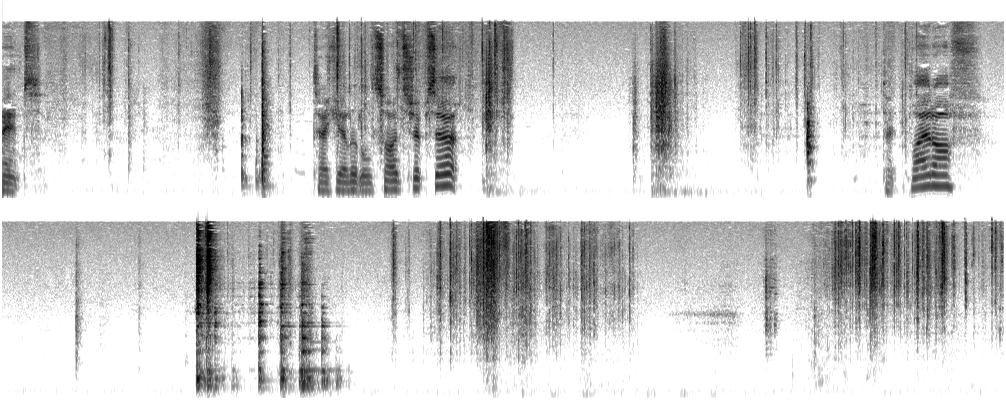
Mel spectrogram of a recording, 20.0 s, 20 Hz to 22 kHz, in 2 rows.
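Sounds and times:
baking paper rustling: 0:00.3 - 0:05.2, 0:06.6 - 0:09.2, 0:13.9 - 0:16.4, 0:18.0 - 0:20.0.

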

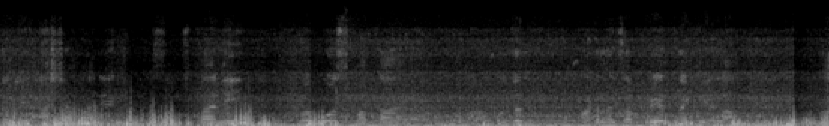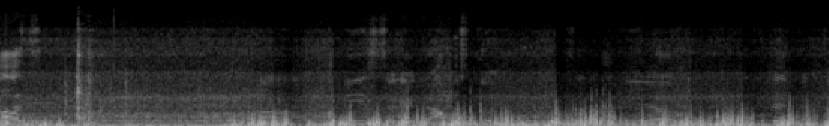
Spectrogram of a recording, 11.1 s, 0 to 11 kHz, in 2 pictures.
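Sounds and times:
man speaking: 0:00.0 - 0:05.9, 0:06.9 - 0:11.0
steady low rumble: 0:00.0 - 0:11.0.

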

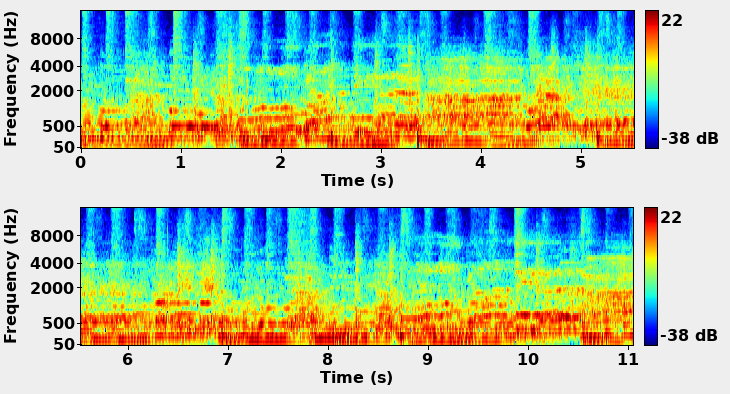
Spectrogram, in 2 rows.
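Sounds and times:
bass line: 0:00.0 - 0:09.8
choir singing a hymn: 0:00.0 - 0:11.0
drum hits: 0:02.4 - 0:09.1.

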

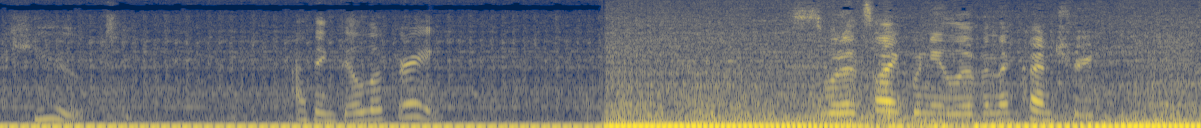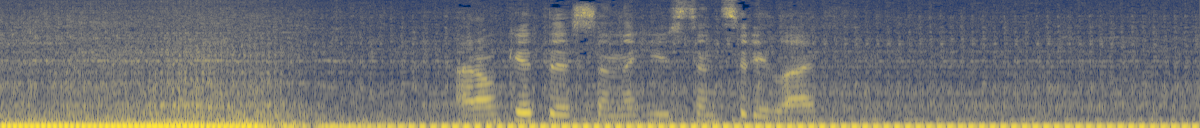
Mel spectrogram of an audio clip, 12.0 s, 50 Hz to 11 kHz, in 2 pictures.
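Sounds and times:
utility vehicle engine running: 0:00.0 - 0:12.0.

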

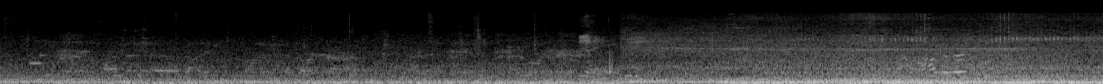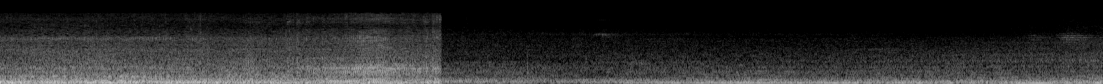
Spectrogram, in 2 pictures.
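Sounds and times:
vehicle engines rumbling: 0:00.0 - 0:22.0.

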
